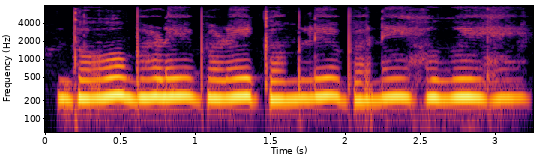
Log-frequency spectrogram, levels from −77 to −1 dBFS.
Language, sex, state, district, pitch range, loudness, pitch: Hindi, female, Madhya Pradesh, Bhopal, 225-235 Hz, -15 LUFS, 230 Hz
